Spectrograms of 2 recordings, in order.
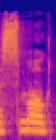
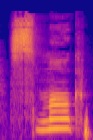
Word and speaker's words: smoke: The smoke turned into a huge face. Help! Cried the fisherman. A genie. Wow. So what's in the bottle? Suddenly, 突然之间怎么样？Smoke poured out.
